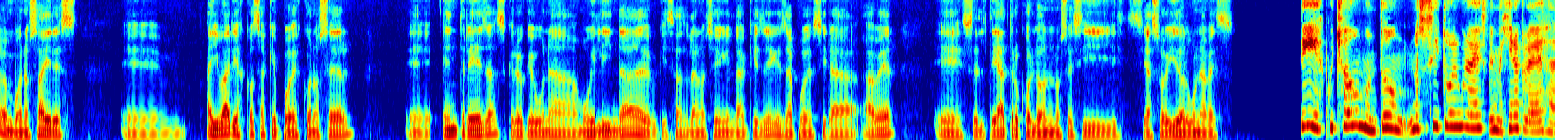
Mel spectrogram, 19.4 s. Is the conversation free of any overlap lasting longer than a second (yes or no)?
yes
